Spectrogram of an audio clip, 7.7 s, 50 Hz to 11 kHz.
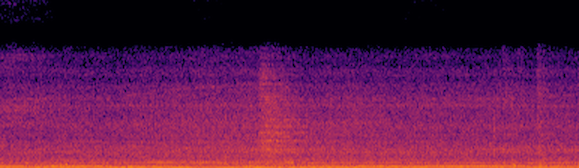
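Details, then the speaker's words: Jeep Wrangler 3.6 Pentastar with ZF 8HP50 transmission during a fluid service, warm day, cycling through the gears: steady idle hum that dips slightly as drive engages and the engine loads up, no clunk or whine; normal transmission engagement. "Neutral drive again. We can hear the RPM change. Can feel the engine load up."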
